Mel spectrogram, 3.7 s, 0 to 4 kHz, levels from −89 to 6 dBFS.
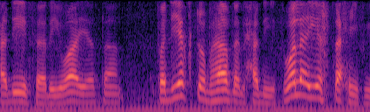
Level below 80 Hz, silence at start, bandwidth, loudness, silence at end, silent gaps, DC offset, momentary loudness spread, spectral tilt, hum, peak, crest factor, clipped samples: -50 dBFS; 0 s; 4 kHz; -29 LUFS; 0 s; none; under 0.1%; 10 LU; -9.5 dB/octave; none; -10 dBFS; 18 dB; under 0.1%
